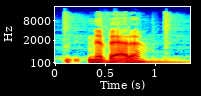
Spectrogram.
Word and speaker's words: Nevada: a bumper sticker on how to pronounce Nevada. Nevada. I'll never get used to that. It's not right. It is right, but I tell everyone that writes in, only people from Nevada say it that way.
